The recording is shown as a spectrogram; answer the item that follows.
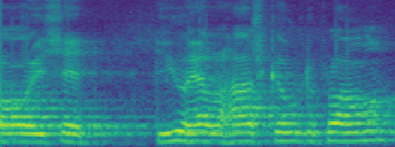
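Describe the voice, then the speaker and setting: A man with an Appalachian accent speaks at a fairly slow pace in a high voice. Room echo is audible. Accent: Appalachian Southern US. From US South, North Carolina mountains (Ashe County). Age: 70s. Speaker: retired fire captain. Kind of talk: oral history interview. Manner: halting, many fillers.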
